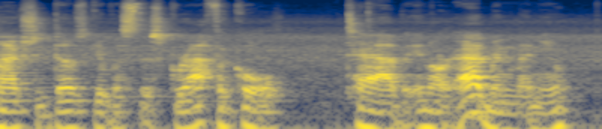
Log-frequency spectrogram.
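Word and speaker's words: GraphiQL: WP breath I QL so graphical is how I pronounce it and this is a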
